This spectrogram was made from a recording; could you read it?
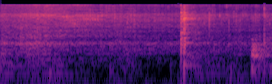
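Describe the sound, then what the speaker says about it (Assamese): Pumpkin leaf fritters fry gently in a small amount of oil over a low flame, giving a steady faint sizzle with a couple of brief louder crackles, no voices. "কম তেলত এইটো ভাজিব লাগে"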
